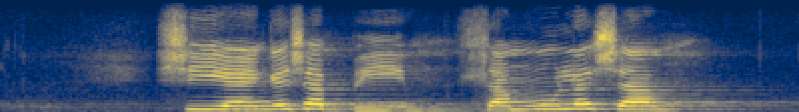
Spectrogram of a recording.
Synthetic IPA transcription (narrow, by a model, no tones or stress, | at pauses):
ʃijɛŋɡɛʃabiɬamulaʃa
